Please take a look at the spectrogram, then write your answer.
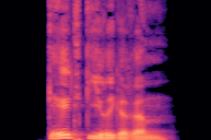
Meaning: strong dative masculine/neuter singular comparative degree of geldgierig
- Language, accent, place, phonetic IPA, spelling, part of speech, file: German, Germany, Berlin, [ˈɡɛltˌɡiːʁɪɡəʁəm], geldgierigerem, adjective, De-geldgierigerem.ogg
